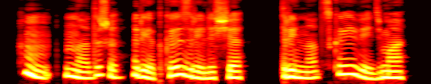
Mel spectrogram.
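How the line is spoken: Chuckling. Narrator (Russian): хохотнула Виолет

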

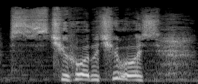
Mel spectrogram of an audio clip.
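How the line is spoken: Old woman sighing. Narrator (Russian): Вздохнула старуха

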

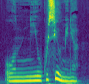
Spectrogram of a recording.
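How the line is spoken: Whisper. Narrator (Russian): прошептал он

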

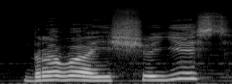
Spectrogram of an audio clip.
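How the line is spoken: Sleepy question. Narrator (Russian): сонно спросил я

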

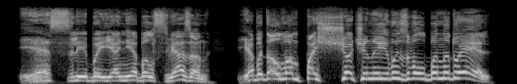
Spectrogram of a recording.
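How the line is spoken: Shouted outburst. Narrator (Russian): выкрикнул англичанин

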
